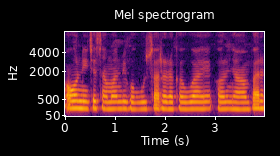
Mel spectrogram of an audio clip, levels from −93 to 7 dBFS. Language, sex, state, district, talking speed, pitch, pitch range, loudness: Hindi, female, Bihar, Patna, 195 wpm, 200 Hz, 195-205 Hz, -17 LUFS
